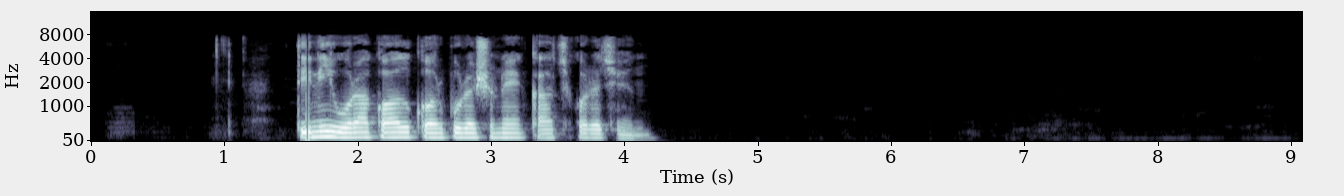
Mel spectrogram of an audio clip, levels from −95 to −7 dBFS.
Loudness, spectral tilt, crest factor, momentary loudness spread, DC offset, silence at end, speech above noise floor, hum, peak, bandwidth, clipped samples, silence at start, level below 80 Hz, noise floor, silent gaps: -16 LUFS; -6 dB/octave; 20 dB; 12 LU; under 0.1%; 4.9 s; over 75 dB; none; -2 dBFS; 8 kHz; under 0.1%; 1.55 s; -50 dBFS; under -90 dBFS; none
